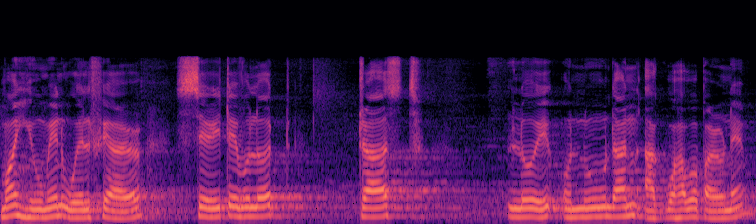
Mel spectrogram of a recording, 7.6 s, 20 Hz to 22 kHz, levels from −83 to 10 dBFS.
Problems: background conversations at intervals, echo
